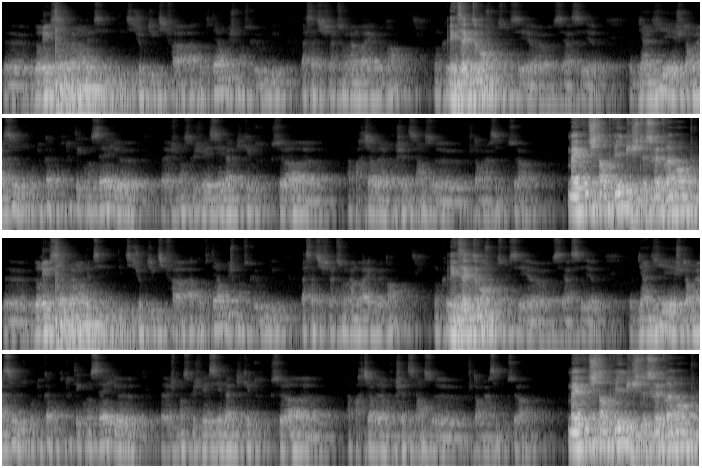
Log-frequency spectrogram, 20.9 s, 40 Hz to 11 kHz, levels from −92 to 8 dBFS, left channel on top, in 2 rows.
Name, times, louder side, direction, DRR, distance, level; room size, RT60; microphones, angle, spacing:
voice 1, 0.0-4.2 4.5-5.9 6.5-8.9 9.4-12.5 12.8-14.2 14.5-15.3 15.8-18.3, equal, 65° right, -5 dB, 2.4 m, -32 dB
sound 1, 0.8-3.3, left 1 dB, 15° left, 0.7 m, -30 dB
voice 2, 6.7-7.3 19.0-20.8, equal, 35° left, -3 dB, 1.8 m, -20 dB
13.5 x 5.5 x 2.7 m, 1.1 s
head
